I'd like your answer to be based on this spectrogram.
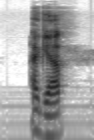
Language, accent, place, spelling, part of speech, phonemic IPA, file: French, France, Lyon, agha, noun, /a.ɡa/, LL-Q150 (fra)-agha.wav
- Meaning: agha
